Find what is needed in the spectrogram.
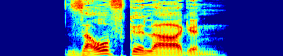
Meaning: dative plural of Saufgelage
- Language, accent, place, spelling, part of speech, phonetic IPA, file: German, Germany, Berlin, Saufgelagen, noun, [ˈzaʊ̯fɡəˌlaːɡn̩], De-Saufgelagen.ogg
